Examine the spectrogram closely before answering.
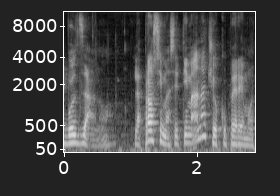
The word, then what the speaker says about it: Bolzano: z sorde o aspre la z andrebbe pronunciata sorda quando è davanti alla consonante l infatti si direbbe rialzare rimbalzare smilzo calzolaio infilzare balzello balzano sobbalzare calza innalza le uniche eccezioni sono belzebù e bolzano la prossima settimana ci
